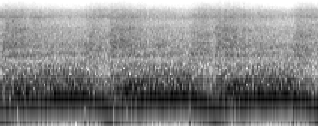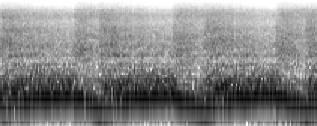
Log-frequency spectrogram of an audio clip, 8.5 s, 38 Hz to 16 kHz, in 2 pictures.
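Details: Toyota 1UZ V8 in a Ford Falcon, driving with new exhaust, warm at about 160°F; idle surges and drops about every 1.5 s; cause not yet found.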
